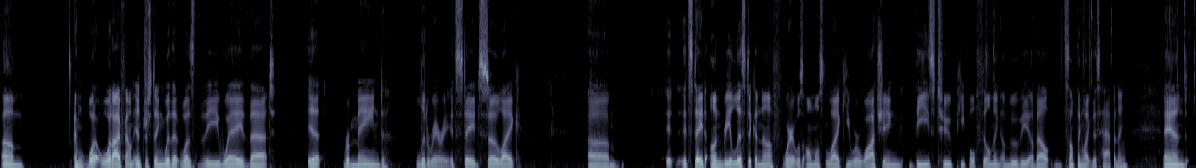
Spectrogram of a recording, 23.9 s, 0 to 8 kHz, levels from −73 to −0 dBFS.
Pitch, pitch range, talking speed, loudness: 110 Hz, 100-115 Hz, 115 wpm, -31 LUFS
